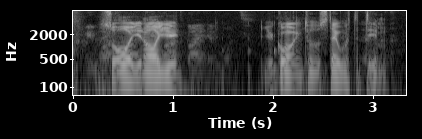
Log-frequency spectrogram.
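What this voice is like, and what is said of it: Put-on imitation of an accent. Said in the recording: “That's my accent.”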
